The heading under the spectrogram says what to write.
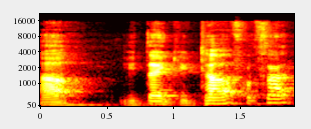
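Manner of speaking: very deep, menacing, intimidating voice. Acting out a prison intimidation talk with a new inmate, in a mock-intimidating real deep voice. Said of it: "real deep voice and and and and and".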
